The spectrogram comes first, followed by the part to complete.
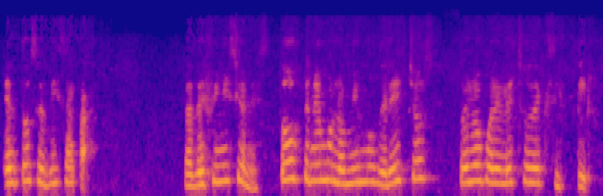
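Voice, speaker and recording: A woman's voice: sits high, moderate pace, warm tone, lo-fi sound. A woman teacher, patiently explaining each word step by step in an online class over a video call. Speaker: primary school teacher.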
